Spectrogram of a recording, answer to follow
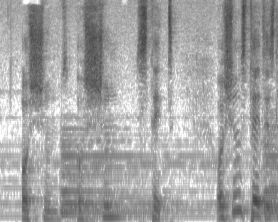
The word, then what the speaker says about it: Osun: So I was in a place called Osun. It's spelled Osun, isn't it? But it's pronounced Osun.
